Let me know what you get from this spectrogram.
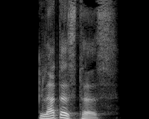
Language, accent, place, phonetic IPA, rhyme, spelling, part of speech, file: German, Germany, Berlin, [ˈɡlatəstəs], -atəstəs, glattestes, adjective, De-glattestes.ogg
- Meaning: strong/mixed nominative/accusative neuter singular superlative degree of glatt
